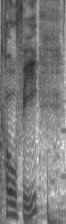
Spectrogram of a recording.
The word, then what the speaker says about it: Ko-fi: I think you say it like Ko-fi.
